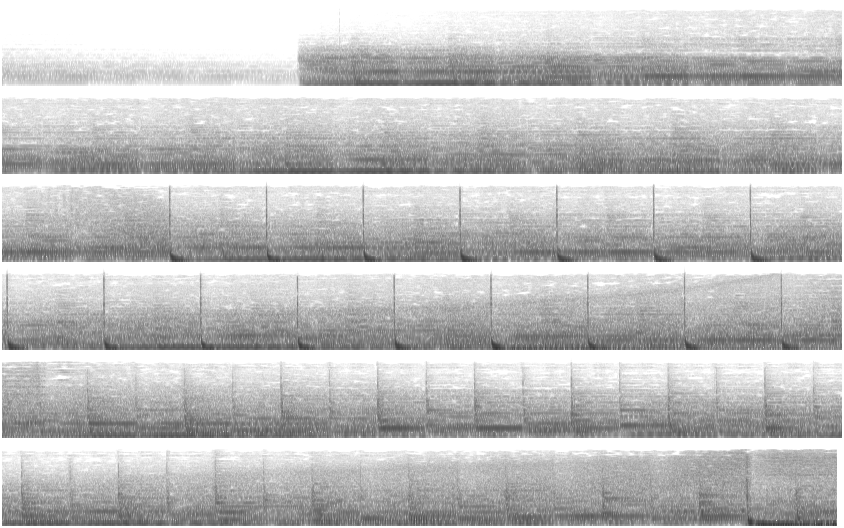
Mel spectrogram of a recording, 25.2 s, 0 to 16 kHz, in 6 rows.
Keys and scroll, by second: 5.1-5.9 typing, 7.9 ], 10.1 ], 12.5 [, 14.9 ], 18.0 [.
